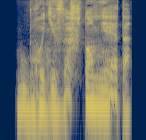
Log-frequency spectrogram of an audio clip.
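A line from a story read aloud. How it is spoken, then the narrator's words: Grumble. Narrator (Russian): Пробурчал ящер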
